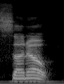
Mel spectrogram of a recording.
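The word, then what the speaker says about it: Sunn O))): It's pronounced Sun. No, they have the O there. It's Sun O, bastards.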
